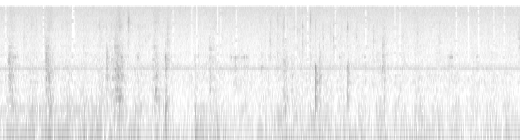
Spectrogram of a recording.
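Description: Flat plastic smoothing tool rolling a rope of soap dough back and forth on plastic sheeting: faint, irregular rubbing and crinkling strokes with light clicks, over a faint steady high hum.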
